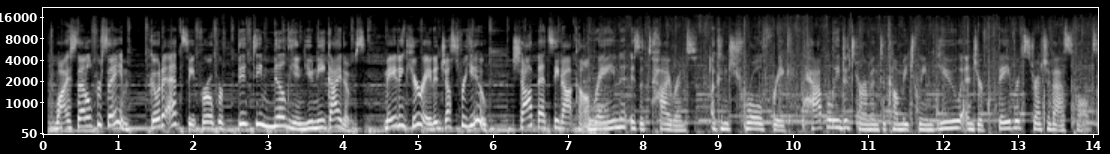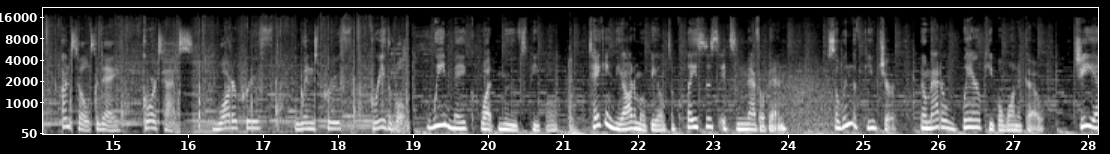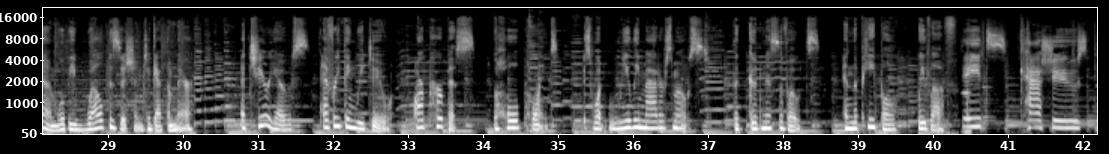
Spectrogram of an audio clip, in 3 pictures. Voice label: Commercial, Women

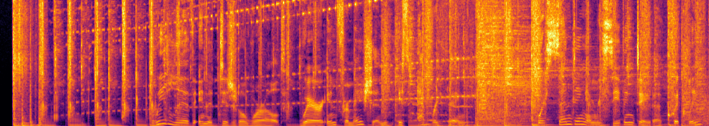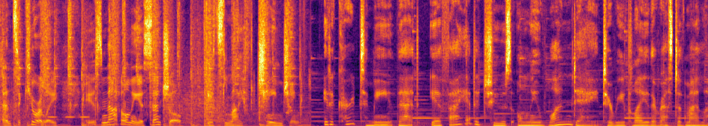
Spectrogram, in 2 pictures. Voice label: Women Commercial

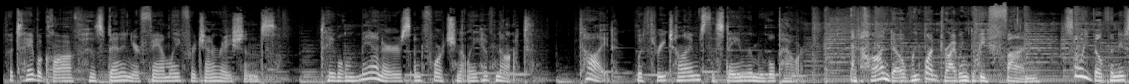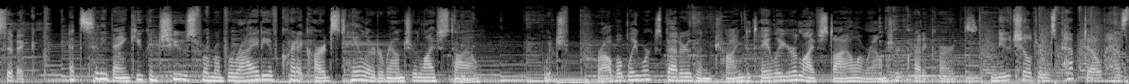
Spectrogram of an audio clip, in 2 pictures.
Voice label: Women Commercial

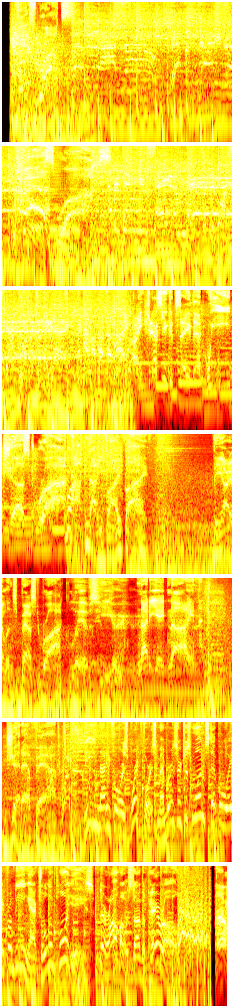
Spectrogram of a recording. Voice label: Men Radio Imaging

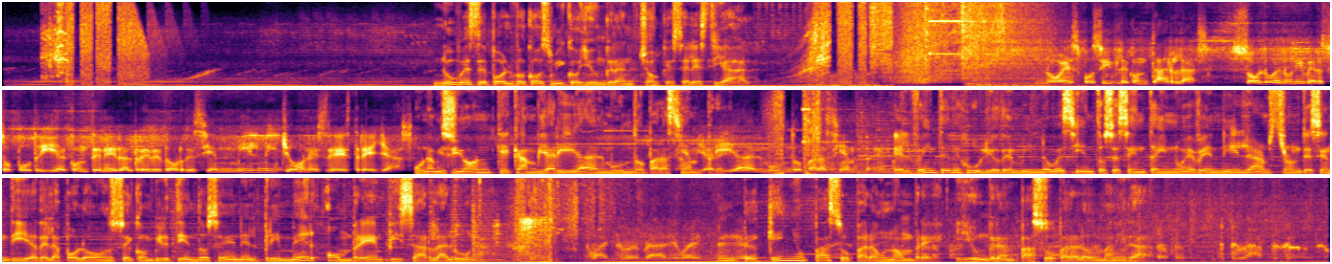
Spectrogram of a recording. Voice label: Spanish

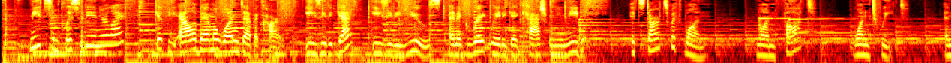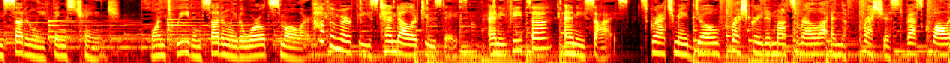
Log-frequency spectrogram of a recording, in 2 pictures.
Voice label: Women Commercial

